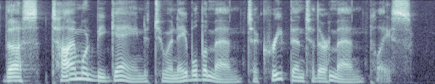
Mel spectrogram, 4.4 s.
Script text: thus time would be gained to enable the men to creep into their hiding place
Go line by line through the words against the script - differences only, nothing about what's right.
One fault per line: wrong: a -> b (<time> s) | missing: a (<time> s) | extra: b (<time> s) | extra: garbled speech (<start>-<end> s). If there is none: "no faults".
wrong: hiding -> men (3.3 s)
